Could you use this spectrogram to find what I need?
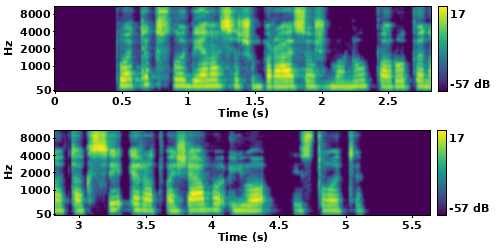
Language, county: Lithuanian, Kaunas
